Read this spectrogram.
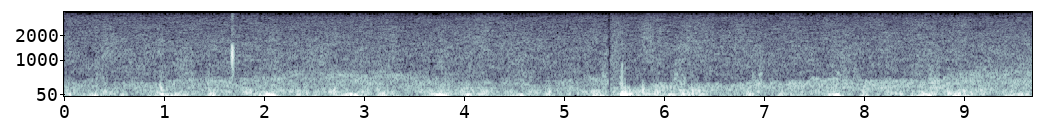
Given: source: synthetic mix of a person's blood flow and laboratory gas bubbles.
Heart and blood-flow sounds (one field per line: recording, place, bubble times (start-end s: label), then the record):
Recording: Doppler ultrasound of blood flow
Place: subclavian vein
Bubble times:
1.66-1.70 s: bubbles
From the record:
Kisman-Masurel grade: 113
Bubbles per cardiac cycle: 1 to 2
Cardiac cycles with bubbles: 1 to 10%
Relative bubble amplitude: loud (0.450 to 0.775)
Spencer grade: 1 (occasional bubble signal discernible with the cardiac motion signal, with majority of cardiac periods free of bubbles)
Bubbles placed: anywhere in the cardiac cycle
